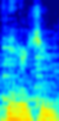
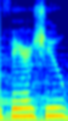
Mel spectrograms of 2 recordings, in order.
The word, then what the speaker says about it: verjus: Have you tried Verju yet? That's spelled V-E-R-J-U-S.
